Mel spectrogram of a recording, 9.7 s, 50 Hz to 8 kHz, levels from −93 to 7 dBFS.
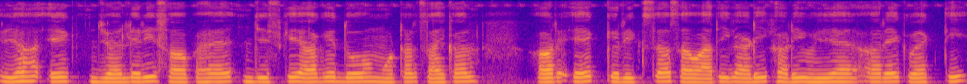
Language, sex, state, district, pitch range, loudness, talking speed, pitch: Hindi, male, Chhattisgarh, Raipur, 140-150 Hz, -18 LUFS, 130 wpm, 145 Hz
